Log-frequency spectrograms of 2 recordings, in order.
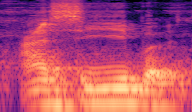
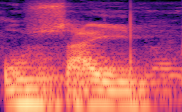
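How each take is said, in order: First: The name begins with an 'a' vowel. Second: The name begins with a 'u' vowel. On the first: The speaker calls it right. "Fatah ain kasroh sin" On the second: The speaker calls it wrong. "Kalau dhammah tasghir berarti. Usaib harusnya gitu"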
